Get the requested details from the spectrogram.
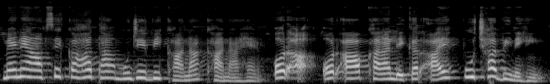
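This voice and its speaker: A woman voicing a timid, soft-spoken young bride in a storybook, her lines read gently. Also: high-pitched, big pitch swings, far from the mic, pitched above the performer's own voice. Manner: soft, hesitant storybook dialogue.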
